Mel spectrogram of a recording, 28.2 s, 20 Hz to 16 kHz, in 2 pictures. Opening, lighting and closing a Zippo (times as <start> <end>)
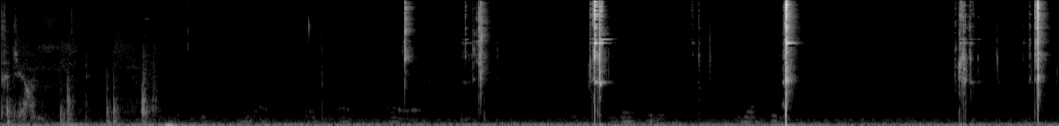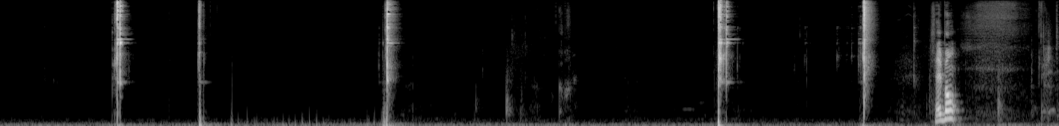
6.2 6.7, 7.8 8.2, 12.7 14.1, 15.6 15.9, 19.2 19.5, 23.7 24.0, 24.8 26.4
